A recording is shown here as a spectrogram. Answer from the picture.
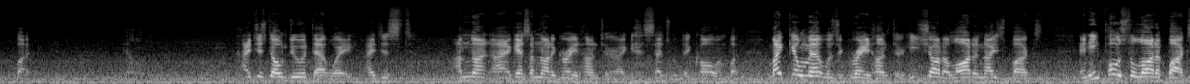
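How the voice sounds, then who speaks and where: This man talks fairly quickly in a fairly high pitch while noticeable background noise sits behind him. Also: ordinary pitch variation. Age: 60s. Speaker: hunter. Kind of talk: casual monologue. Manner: halting.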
